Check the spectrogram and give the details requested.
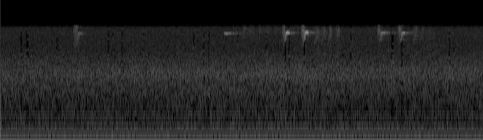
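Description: A few short, high bird chirps from a small songbird: one about a second in, then two pairs in the second half, over a steady hiss.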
